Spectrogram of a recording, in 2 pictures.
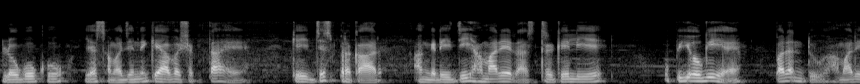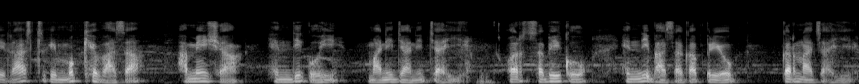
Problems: constant background noise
